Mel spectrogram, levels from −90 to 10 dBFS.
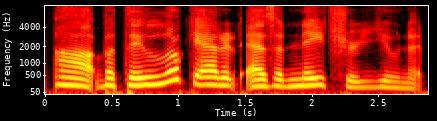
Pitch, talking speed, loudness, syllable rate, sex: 200 Hz, 210 wpm, -16 LUFS, 5.0 syllables/s, female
